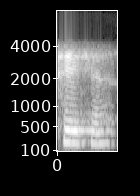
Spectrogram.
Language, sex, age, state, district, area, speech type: Hindi, female, 30-45, Uttar Pradesh, Ghazipur, urban, conversation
